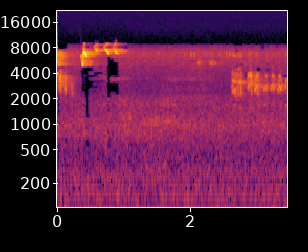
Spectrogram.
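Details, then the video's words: Thrush song recorded on 04-01-14: three sharp, very high, thin squeaky notes in the first second, a quiet pause, then a lower, rapid, chattering phrase at the end, over a faint steady low background rumble. "Lijster zang"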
